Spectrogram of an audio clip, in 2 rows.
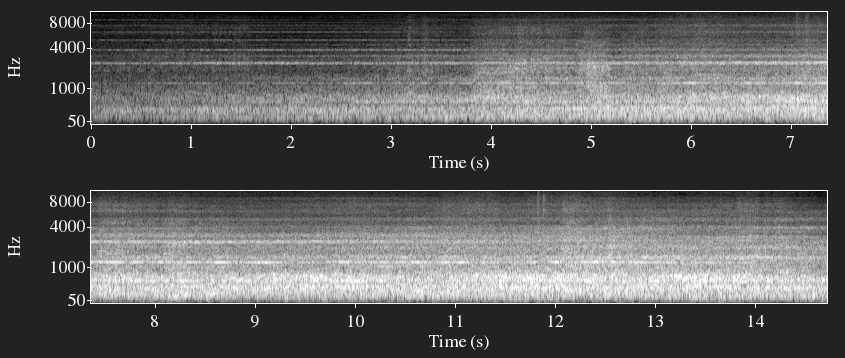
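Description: Merseyrail Class 777 electric multiple unit pulling out and running past close by. A steady electric whine in several tones sits over wheel-and-rail noise, and the whole sound grows steadily louder as the train draws level.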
